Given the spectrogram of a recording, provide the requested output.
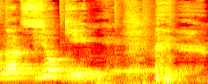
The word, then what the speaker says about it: Natsuki: It's pronounced Natsuki.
